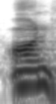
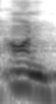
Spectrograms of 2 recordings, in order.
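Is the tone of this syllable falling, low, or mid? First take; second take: mid; falling. First: The syllable is said with a mid tone. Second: The syllable is said with a falling tone. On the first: "เสียงสามัญ" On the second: "เสียงโทรพิเศษ"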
